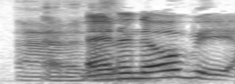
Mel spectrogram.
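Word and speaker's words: Anunoby: I don't know how to pronounce his last name. – Ananobi. I have him on my list. Keep going. – Ananobi as the best fit.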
